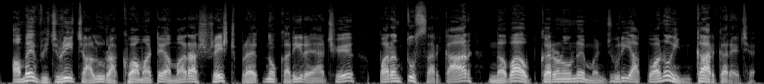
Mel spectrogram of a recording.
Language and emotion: Gujarati, disgusted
